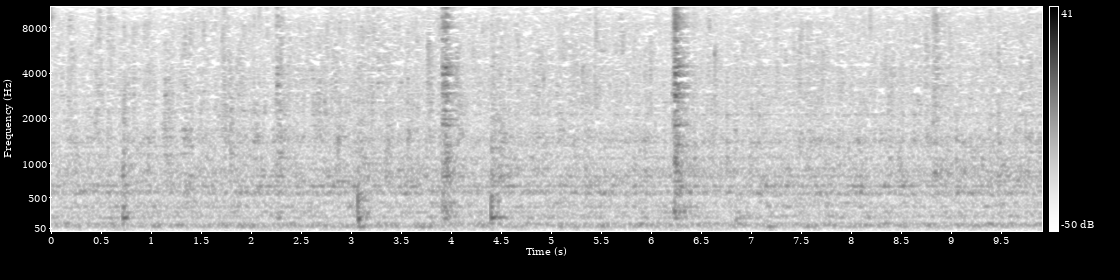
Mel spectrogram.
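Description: Tomatoes, onions and dried red chillies sizzling gently in a stainless steel pot, with a few sharp knocks as pieces of coconut are tipped in from a steel plate, the loudest about six seconds in.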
